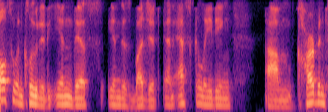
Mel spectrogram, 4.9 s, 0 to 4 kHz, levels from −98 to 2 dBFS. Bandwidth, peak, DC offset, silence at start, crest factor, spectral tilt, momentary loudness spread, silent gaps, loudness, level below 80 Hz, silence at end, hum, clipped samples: 4 kHz; -2 dBFS; under 0.1%; 0 s; 22 dB; -11 dB/octave; 10 LU; none; -24 LUFS; -44 dBFS; 0 s; none; under 0.1%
